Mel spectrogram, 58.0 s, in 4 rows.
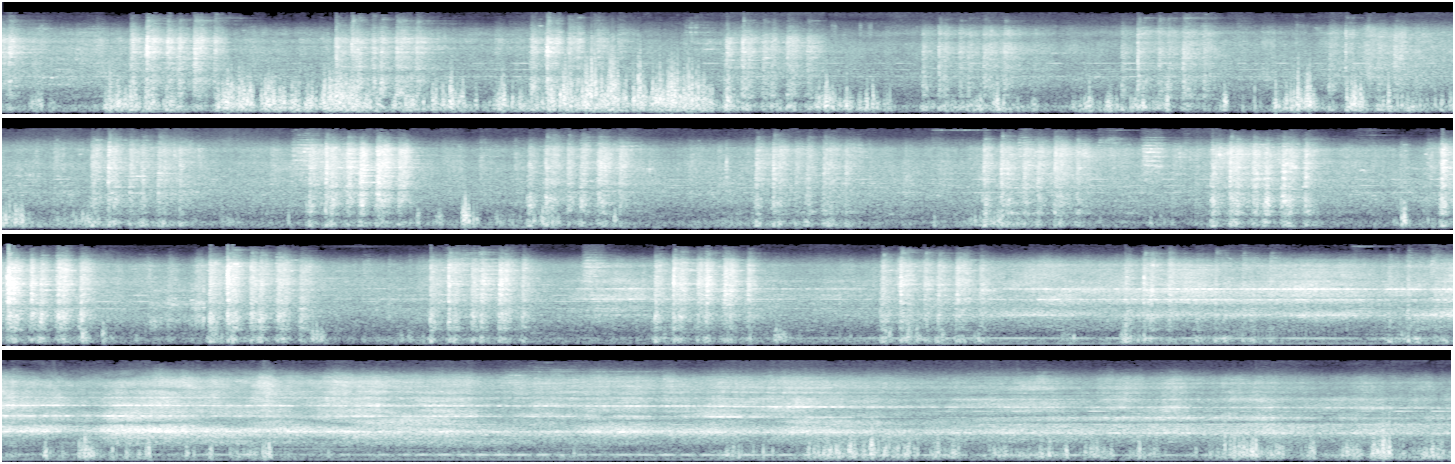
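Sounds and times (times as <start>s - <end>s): diesel locomotive engine drone: 0.0s - 58.0s
train wheels clacking on rails: 0.0s - 58.0s.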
